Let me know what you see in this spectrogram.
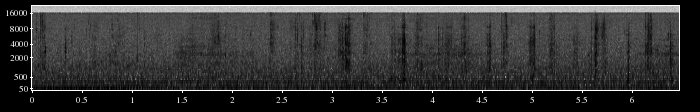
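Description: A person chewing a mouthful of food close to the microphone, with scattered small wet mouth clicks at irregular intervals over a steady low hum.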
